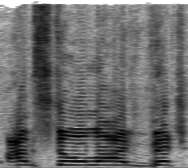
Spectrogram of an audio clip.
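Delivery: triumphant yell. Real, not acted. Surviving fight, gloating.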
